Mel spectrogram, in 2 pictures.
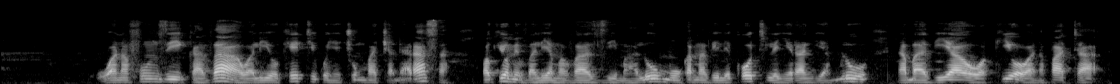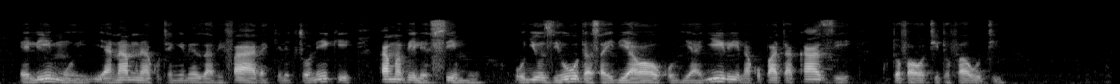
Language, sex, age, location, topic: Swahili, male, 25-35, Dar es Salaam, education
